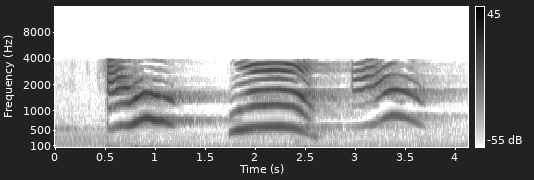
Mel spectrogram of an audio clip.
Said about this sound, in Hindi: मोर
